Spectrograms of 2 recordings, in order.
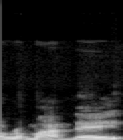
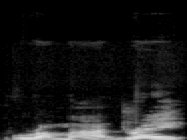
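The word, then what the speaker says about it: Rhamondre: Uh uh Ramande Ram Stevenson. Did I say it right? Let's see. Raandre Raandre Stevenson says he knew I was pretty close.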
